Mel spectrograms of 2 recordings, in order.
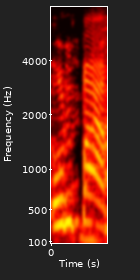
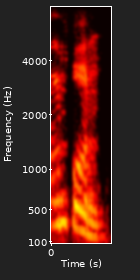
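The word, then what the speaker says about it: عنفًا: Ustaz unpa bacanya bukan unpun. Unfa karena dia sebagai maf'ul bi dari ya unpa ya.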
